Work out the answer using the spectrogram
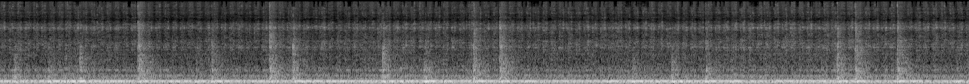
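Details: Carbureted Chevy Lumina 3100 prepared for derby, with a small vacuum leak: rough, uneven idle broken by irregular sharp pops and stumbles. Engine misfire caused by a failing ignition coil pack.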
